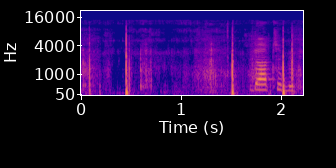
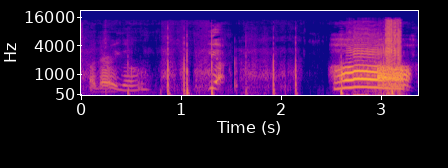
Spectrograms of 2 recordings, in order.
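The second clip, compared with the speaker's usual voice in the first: ordinary talk, nothing marked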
